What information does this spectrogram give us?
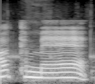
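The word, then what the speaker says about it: แขม: ขอ ไข่ มอ ม้า เวลา อ่าน ออก เสียง แบบ ที่ 1 ออก เสียง ว่า ขะ แมร์ ซึ่ง หมาย ถึง คน เขมร นะ คะ ส่วน การ อ่าน ออก เสียง แบบ ที่ 2 ให้ ออก เสียง ว่า แขน แต่ ถ้า ซึ่ง เป็น ชื่อ ของ ไม้ ล้ม ลุก ชนิด นึง นั่น เอง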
